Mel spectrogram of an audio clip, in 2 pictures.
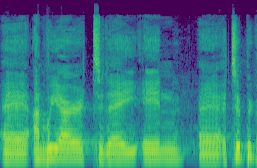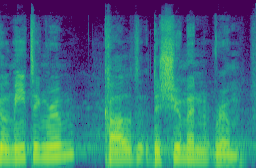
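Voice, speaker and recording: A man is talking with an Irish accent. His pitch varies in an ordinary way. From Ireland. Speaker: interpreter and social media manager. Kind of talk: event welcome talk. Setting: meeting room with live audience. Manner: hesitant with many fillers.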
